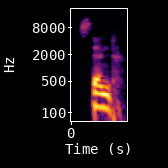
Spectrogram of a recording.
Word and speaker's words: scent: মাস্কাল, এখানে সব সি সাইলেন্ট letter. এই যে যতগুলো ওয়ার্ড সব সি সাইলেন্ট লেটার। মাস্কাল মানে পেশি, সিন মানে দৃশ্য, সেন্ট মানে সুগন্ধ, সেন্ট সেন্ট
